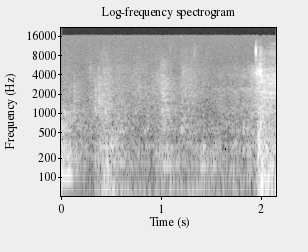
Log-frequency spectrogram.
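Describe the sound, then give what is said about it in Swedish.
A door shuts near the end with a single sharp knock of the latch, preceded by a couple of seconds of quiet background noise and faint shuffling. “Cato stänga dörren bara.”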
